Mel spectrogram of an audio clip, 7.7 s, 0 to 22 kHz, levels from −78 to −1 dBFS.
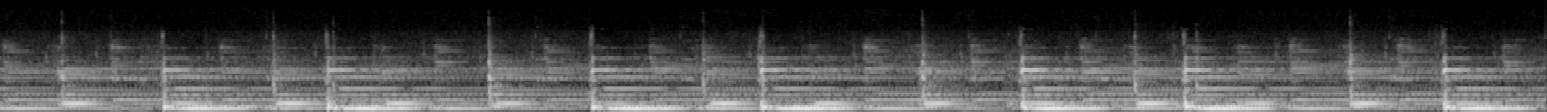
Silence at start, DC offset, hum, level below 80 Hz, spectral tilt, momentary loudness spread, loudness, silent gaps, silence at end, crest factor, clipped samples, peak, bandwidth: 0 s; under 0.1%; none; -42 dBFS; -8.5 dB/octave; 8 LU; -17 LUFS; none; 0 s; 14 dB; under 0.1%; -2 dBFS; 6.6 kHz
